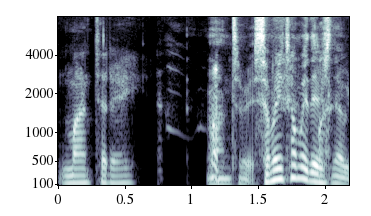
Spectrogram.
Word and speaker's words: Monterey: it with the accent monterey somebody told me there's no t they just said you pronounce the you don't pronounce the t so it's monterey maybe i'm trying to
